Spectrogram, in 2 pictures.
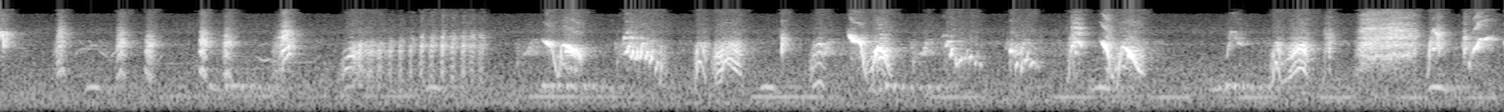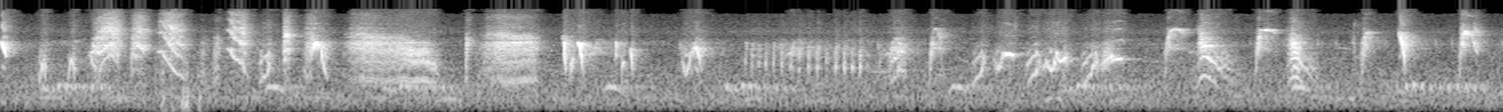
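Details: Song of a marsh warbler in March at Kap River Nature Reserve, Eastern Cape, South Africa, rambling and fast, packed with repetitive notes and mimicked phrases; sharp high chips and buzzy bursts pour out continuously over a soft lower background trill.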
